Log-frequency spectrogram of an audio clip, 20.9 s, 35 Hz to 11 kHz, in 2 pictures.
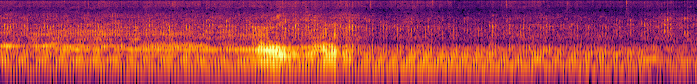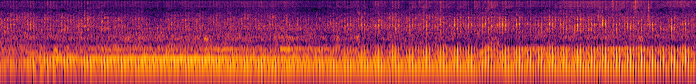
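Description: Engine of a Vigorun VTC550-90 remote control mower running steadily while it cuts long grass; about four seconds in, its pitch dips and recovers as it briefly gets louder.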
